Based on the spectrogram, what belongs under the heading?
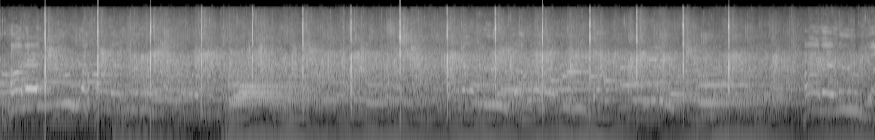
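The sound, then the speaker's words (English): A church audience applauds the praise team steadily for several seconds, a dense wash of clapping with sharper claps landing in a regular beat, over sustained keyboard tones and a low hum. “I think it'd be in order to give him one more hand clap.”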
